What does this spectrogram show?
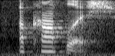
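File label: "accomplish", USA, female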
